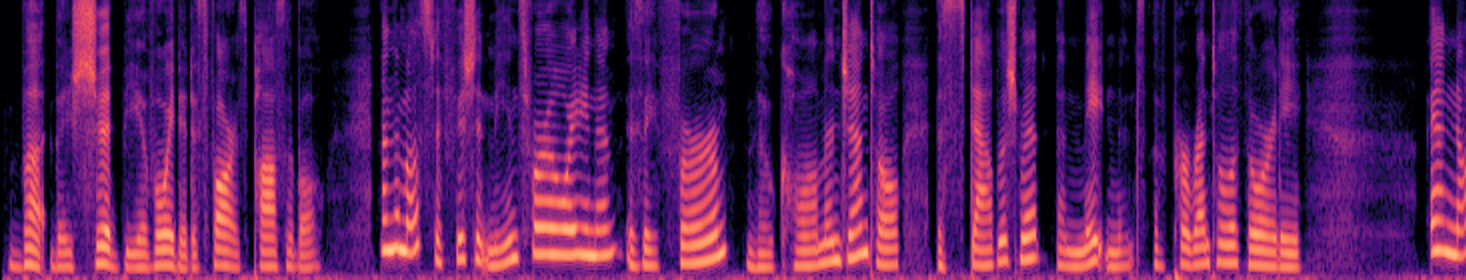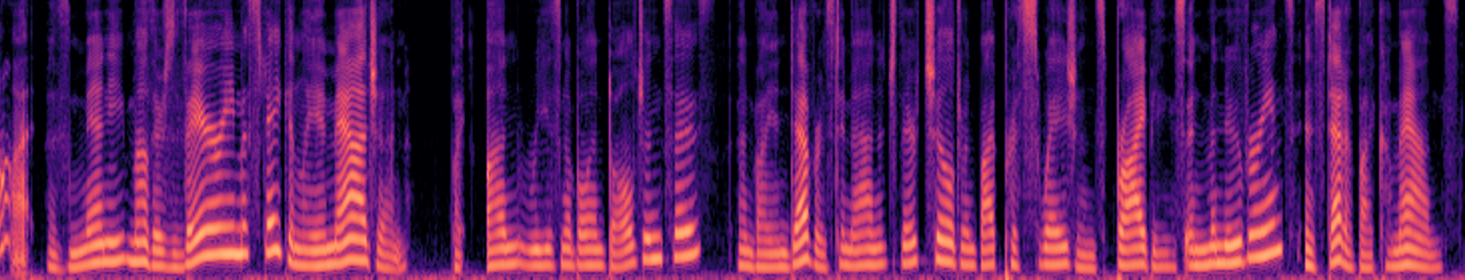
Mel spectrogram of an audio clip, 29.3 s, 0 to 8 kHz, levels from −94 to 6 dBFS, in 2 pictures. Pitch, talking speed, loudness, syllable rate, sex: 190 Hz, 115 wpm, -18 LUFS, 4.2 syllables/s, female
